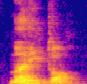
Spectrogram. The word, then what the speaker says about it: marito: uh possibilities or locations r in the middle of a word between vowels is a mild R it's not crazily strong okay for example the word for husband three syllables Mao marito marito marito so I'm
